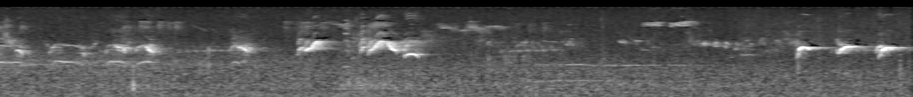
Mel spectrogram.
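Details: Songbirds in the morning give irregular chirps and trills, ending with three quick upslurred whistled notes repeated about every half second, over a steady background hiss.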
